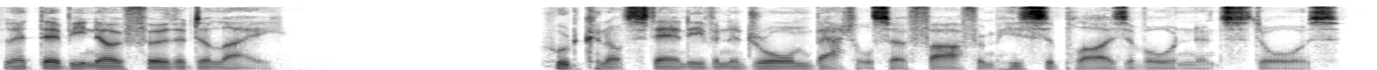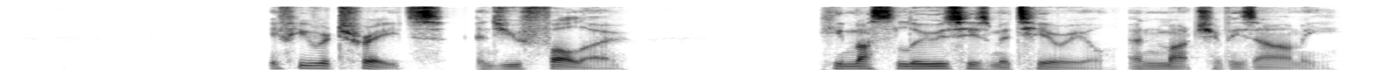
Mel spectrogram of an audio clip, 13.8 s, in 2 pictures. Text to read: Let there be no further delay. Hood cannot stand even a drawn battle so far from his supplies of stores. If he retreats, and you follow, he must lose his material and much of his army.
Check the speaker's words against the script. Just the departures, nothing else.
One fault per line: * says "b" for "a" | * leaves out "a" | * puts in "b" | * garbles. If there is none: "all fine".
* puts in "ordnance"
